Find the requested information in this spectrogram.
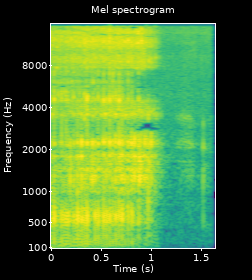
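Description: One loud, rattling snore on a breath in, with a fluttering buzz, then quiet.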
